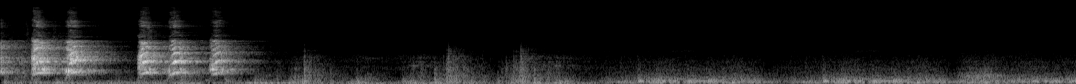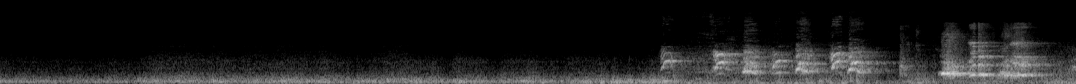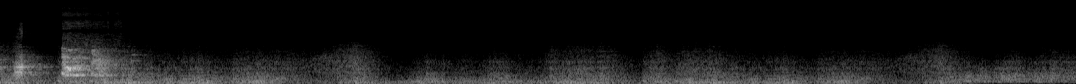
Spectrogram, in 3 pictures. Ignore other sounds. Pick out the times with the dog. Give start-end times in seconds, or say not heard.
0.0-2.3, 17.4-22.6.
